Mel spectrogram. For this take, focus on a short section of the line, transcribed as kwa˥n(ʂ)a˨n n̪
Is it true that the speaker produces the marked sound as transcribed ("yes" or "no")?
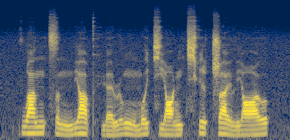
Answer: no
